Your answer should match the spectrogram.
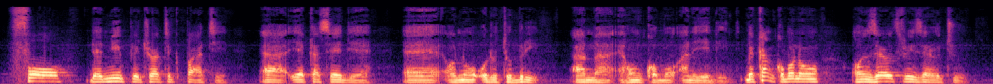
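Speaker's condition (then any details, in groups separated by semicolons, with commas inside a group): No condition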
